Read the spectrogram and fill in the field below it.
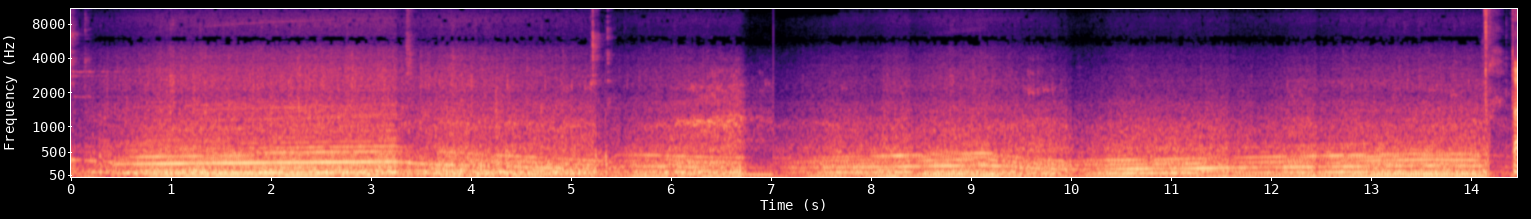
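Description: A Toyota Supra race car in Gran Turismo 7 drives with a continuous loud engine drone, its pitch rising and falling through gear changes and corners, with brief dips between shifts and no talk over it.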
